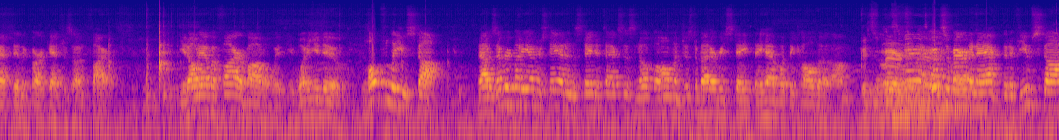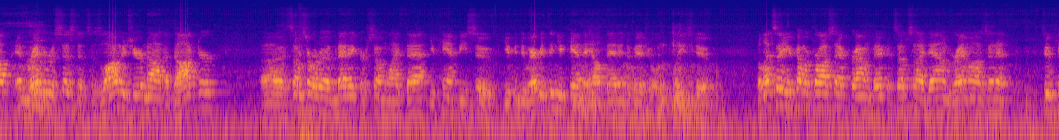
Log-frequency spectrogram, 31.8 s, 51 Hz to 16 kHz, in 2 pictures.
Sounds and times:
Speech: 0.0 - 1.8, 2.7 - 19.2, 19.8 - 31.7.

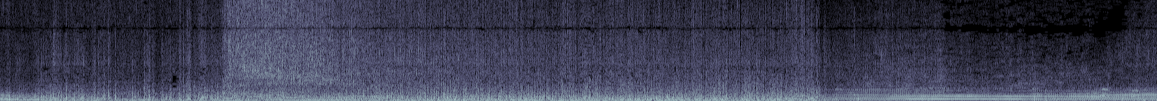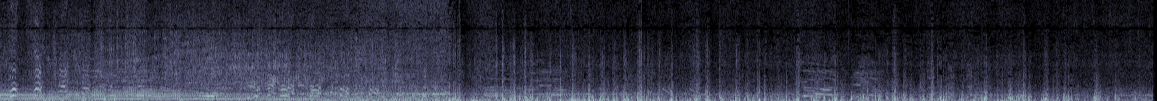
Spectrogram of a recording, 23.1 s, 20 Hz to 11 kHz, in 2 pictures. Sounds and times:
Vehicle: 0.0 - 23.1
Speech: 19.5 - 20.4.

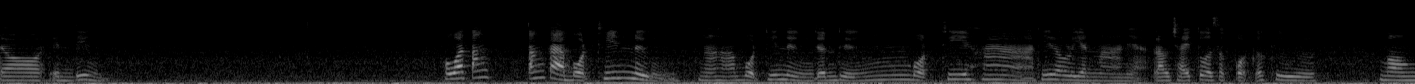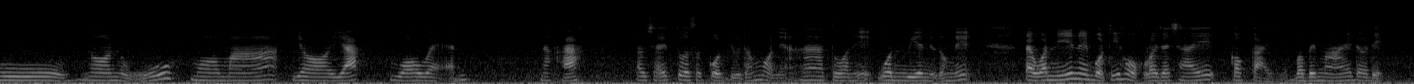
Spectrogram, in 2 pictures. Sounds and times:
Speech: 0.0 - 1.1, 4.4 - 13.2, 13.8 - 18.9, 19.6 - 28.0.

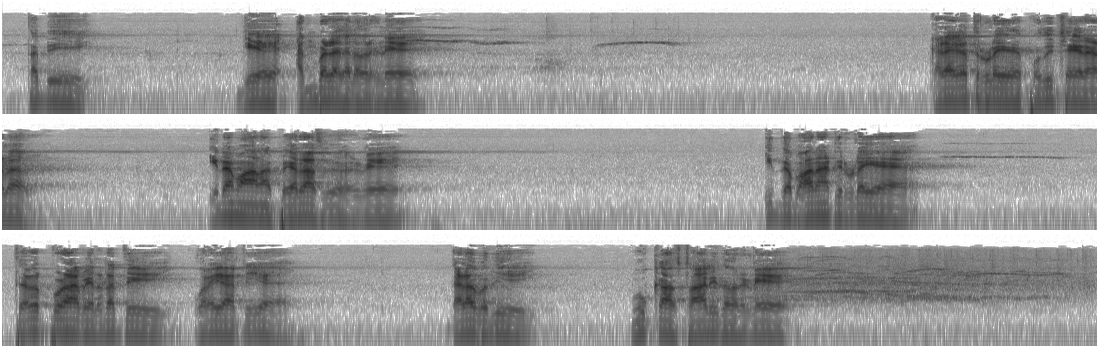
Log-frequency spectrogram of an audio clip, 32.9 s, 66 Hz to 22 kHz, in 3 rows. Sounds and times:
Narration, monologue: 0.0 - 5.0, 6.8 - 20.8, 21.4 - 29.9
Male speech, man speaking: 0.3 - 0.9, 2.4 - 4.3, 9.3 - 11.5, 13.0 - 15.0, 18.6 - 20.2, 22.0 - 24.9, 26.4 - 27.3, 28.2 - 29.8.

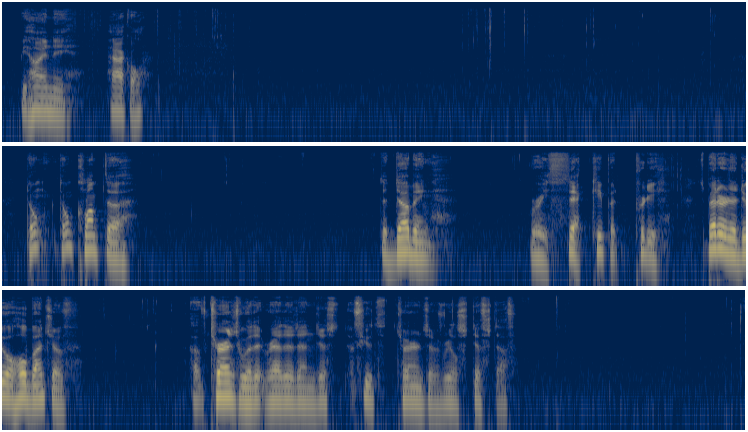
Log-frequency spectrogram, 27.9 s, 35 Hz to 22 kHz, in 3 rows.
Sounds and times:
Speech: 0.2 - 1.9, 9.6 - 11.0, 14.0 - 15.0, 15.9 - 19.6, 20.9 - 25.1.

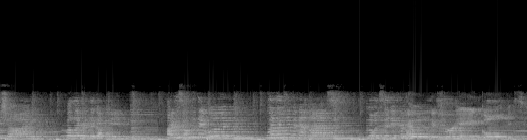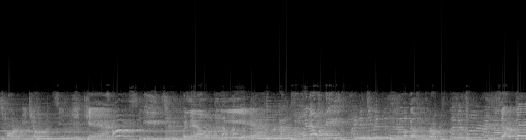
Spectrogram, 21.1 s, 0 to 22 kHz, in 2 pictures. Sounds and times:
Music: 0.0 - 21.0.

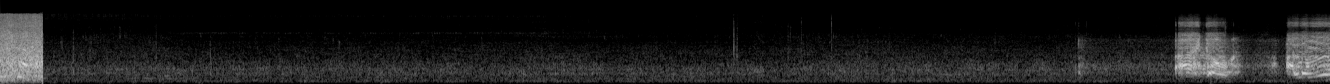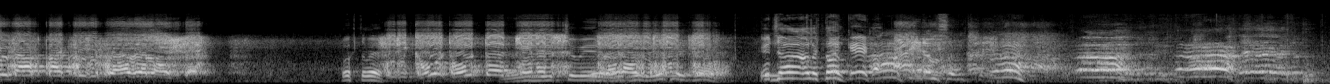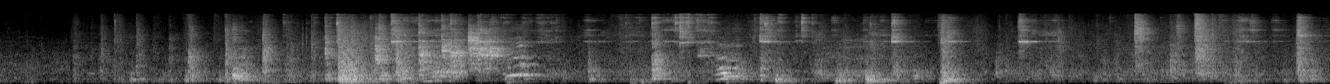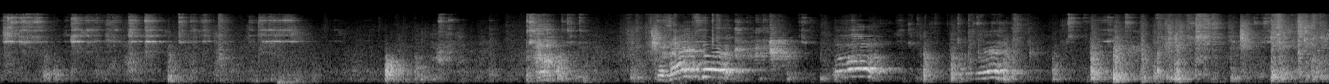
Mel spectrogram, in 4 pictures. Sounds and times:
Speech: 11.8 - 15.4, 16.7 - 26.5, 46.4 - 47.4, 48.2 - 48.9, 49.5 - 50.2.

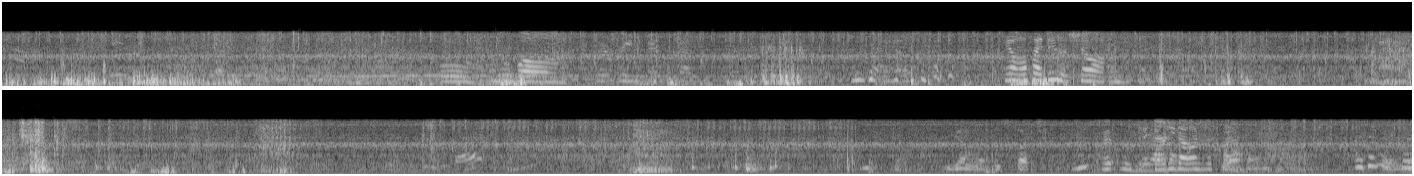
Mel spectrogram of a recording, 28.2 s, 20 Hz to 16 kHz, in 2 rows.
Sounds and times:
Horse: 0.0 - 17.4, 18.3 - 23.2.

